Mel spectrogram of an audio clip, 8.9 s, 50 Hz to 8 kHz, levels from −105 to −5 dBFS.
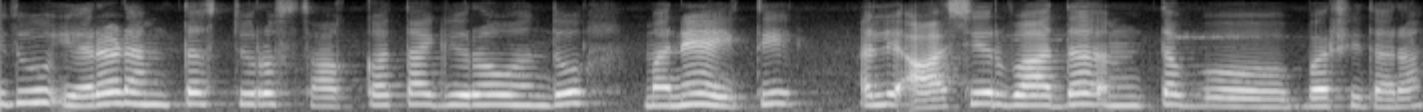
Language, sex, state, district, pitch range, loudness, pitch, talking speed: Kannada, female, Karnataka, Bijapur, 230-280 Hz, -23 LUFS, 260 Hz, 80 wpm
